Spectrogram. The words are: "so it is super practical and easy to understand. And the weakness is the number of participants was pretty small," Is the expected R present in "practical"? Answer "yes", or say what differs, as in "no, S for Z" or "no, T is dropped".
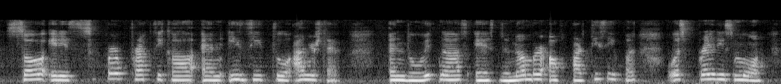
yes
